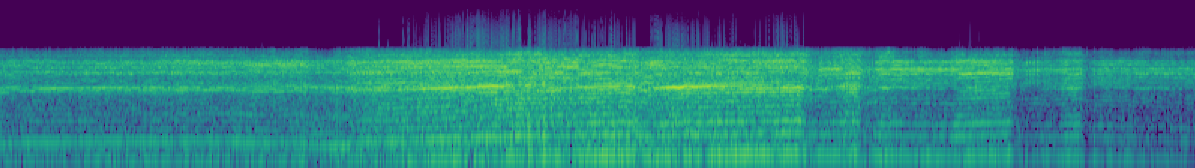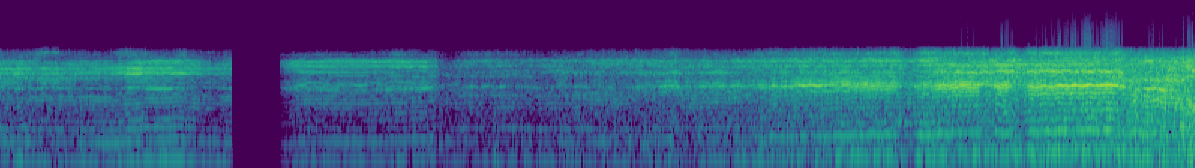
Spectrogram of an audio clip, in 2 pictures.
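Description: A mini moto pocket bike's small engine buzzing as it is ridden, its revs wavering up and down. It grows louder over the first few seconds as the bike comes closer, fades as it rides away, cuts out for a moment about two-thirds of the way in, then swells again near the end as the bike comes back.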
